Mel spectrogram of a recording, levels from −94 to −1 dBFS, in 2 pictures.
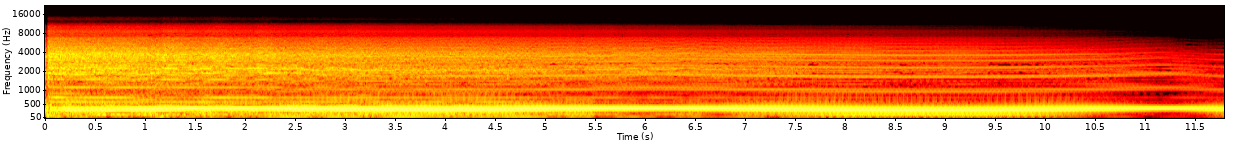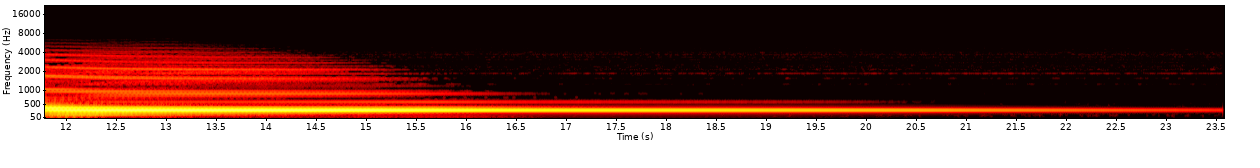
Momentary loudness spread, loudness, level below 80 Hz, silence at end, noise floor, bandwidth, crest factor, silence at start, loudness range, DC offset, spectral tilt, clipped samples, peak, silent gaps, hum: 18 LU; -16 LUFS; -44 dBFS; 2.55 s; -56 dBFS; 11 kHz; 16 dB; 0 s; 18 LU; under 0.1%; -4.5 dB/octave; under 0.1%; -2 dBFS; none; none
